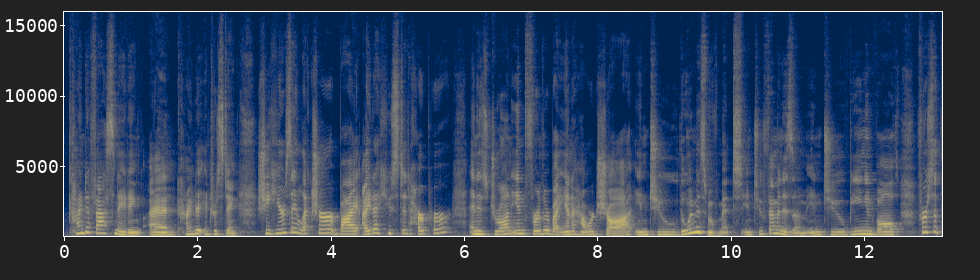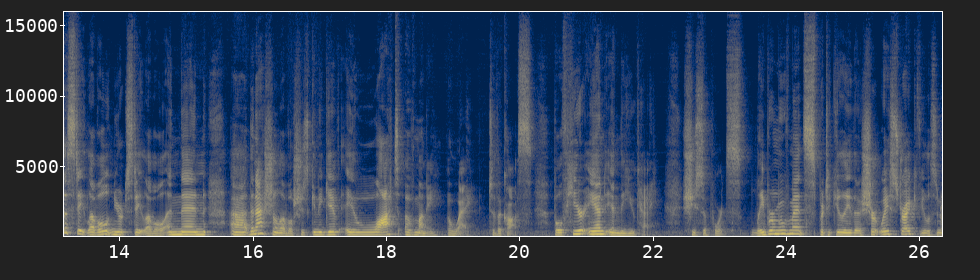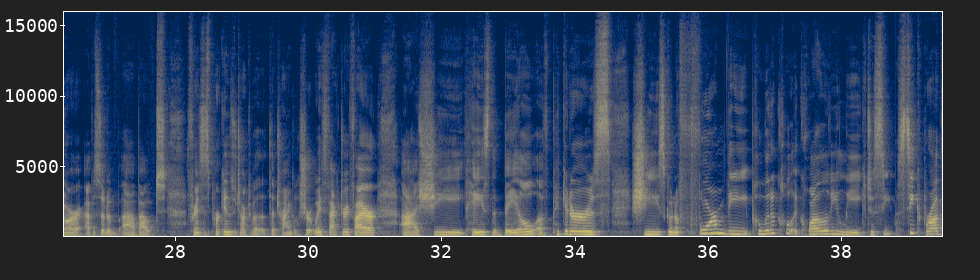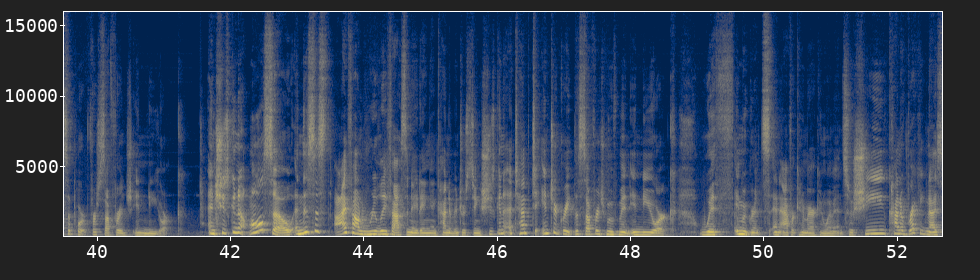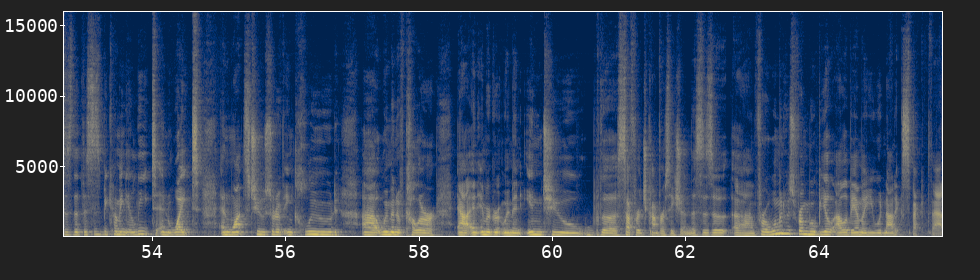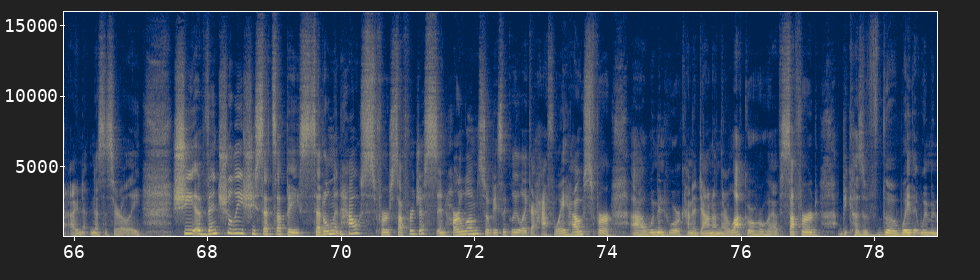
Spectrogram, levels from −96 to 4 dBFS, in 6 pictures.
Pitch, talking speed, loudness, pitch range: 180 Hz, 175 wpm, -24 LUFS, 160-220 Hz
